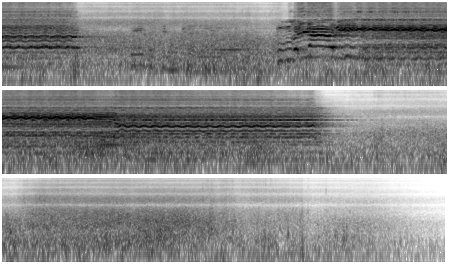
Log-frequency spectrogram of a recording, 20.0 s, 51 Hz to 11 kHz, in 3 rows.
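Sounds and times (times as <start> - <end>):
sea water rushing: 0.0 - 19.0
wind: 0.0 - 20.0
sung note with vibrato: 5.2 - 11.9.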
